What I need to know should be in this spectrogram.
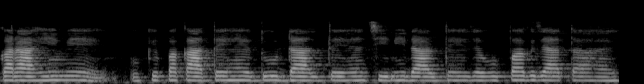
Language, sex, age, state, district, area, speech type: Hindi, female, 45-60, Uttar Pradesh, Prayagraj, urban, spontaneous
